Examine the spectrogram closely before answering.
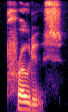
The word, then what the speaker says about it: produce: look at the pronunciation the word is produce we use the long o like know and go Pro produce the first syllable is stressed so produce produce produce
